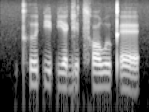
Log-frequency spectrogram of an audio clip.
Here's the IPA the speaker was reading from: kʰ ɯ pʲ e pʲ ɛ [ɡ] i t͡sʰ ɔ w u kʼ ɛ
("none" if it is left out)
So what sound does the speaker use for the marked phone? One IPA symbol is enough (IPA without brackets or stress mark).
ɡ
